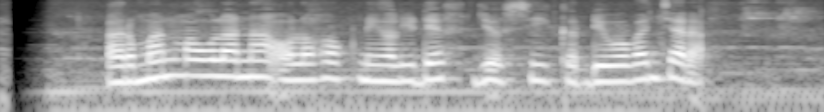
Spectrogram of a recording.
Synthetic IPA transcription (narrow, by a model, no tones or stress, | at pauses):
ʔarmanmaulanaʔɔlɔɦɔk̚niŋalidɛfd͡ʒɔsikɨrdiwawaɲt͡ʃaɾa̰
